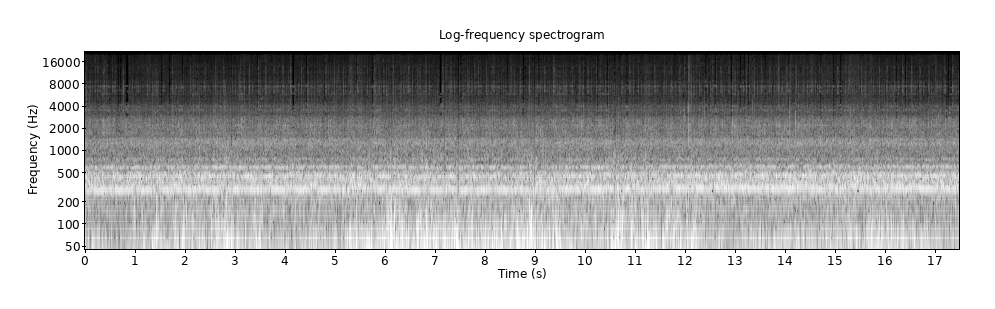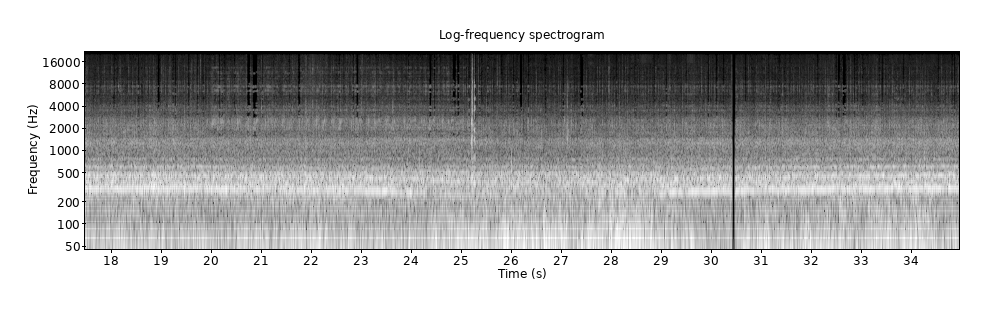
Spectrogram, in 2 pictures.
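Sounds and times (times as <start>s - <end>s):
motorcycle engine running: 0.0s - 34.9s
wind and road rumble: 0.0s - 34.9s.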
